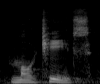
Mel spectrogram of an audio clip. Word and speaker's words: motif: to talk about are motifs that's I think that's how you pronounce it it's more than one it's mo ti BES if there's just one it's called a motif mo TI f and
